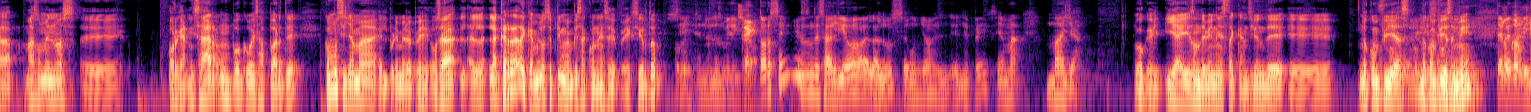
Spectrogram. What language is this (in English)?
Spanish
